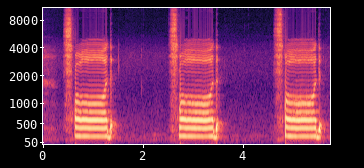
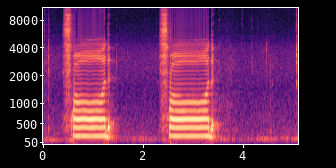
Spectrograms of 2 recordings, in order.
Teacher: और इन तीनों का एक ही मकरज है। नोके जुबान जब सनाया उलिया और सुफला दोनों किनारों के बीच में आए तो यह तीन हरूफ अदा होते हैं। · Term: सफीरिया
